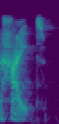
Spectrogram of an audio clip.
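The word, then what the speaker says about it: Haidt: a researcher named Jonathan height right there on on slide six H I H AI D T you pronounce it height and he's does some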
